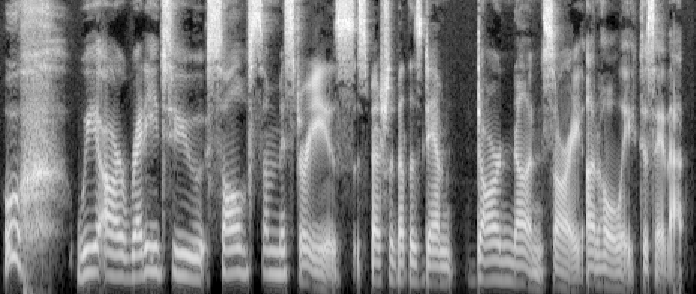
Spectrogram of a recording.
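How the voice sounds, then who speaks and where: A woman's voice: deep voice, expressive, moderate pace, no room sound, studio quality. A woman introducing herself as a tabletop game player in a casual, playful style.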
